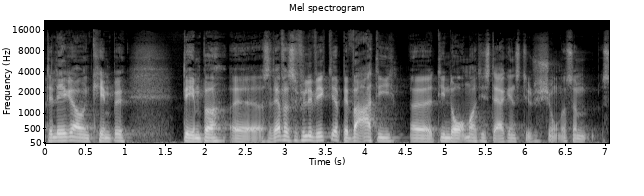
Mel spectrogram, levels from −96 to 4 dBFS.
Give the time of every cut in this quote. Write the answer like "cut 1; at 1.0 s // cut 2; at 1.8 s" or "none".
none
